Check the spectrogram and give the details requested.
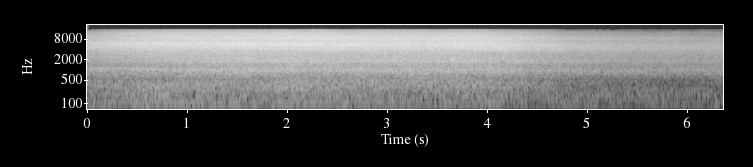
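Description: Electric passenger train passing at speed: a rush of wheel and rail noise that swells to its loudest about two seconds in, holds, then fades away after about four seconds.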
